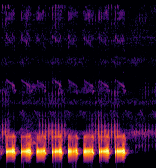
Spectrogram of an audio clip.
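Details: Frog calling at night: eight loud, even croaks in quick succession, each a short nasal burst, about four per second, then silence.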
